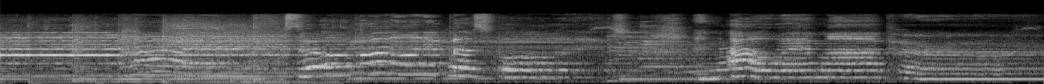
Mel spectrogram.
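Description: A recorded country-pop song: a woman's sung vocal with held, bending notes over guitar, with a small child singing along. It grows quieter near the end.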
